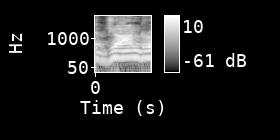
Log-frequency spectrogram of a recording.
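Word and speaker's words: genre: जॉनर म्हणजे साहित्य प्रकार याचा उच्चार जॉनर आहे लक्षात ठेवा जी इ एन आर इ असं त्याचं स्पेलिंग आहे त्याला साहित्य प्रकार आपण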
